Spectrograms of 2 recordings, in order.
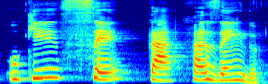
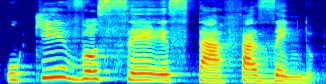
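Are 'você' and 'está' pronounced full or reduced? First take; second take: reduced; full. First: Você and está are reduced to cê and tá. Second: Você and está are pronounced in full. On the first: "Geralmente nós falamos" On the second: "raramente nós falamos"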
